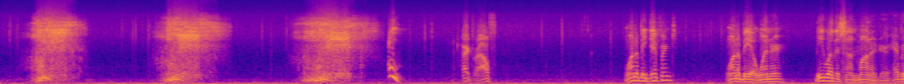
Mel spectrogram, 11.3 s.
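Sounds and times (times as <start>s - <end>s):
voice imitating whip crack: 0.3s - 1.1s, 1.9s - 2.9s, 3.6s - 5.0s
speech: 5.8s - 6.3s, 7.8s - 8.5s, 9.1s - 11.2s.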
